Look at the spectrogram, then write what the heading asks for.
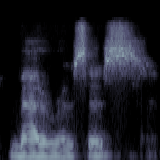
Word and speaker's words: madarosis: there any alternate pronunciations it's just the one madarosis madarosas can you please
